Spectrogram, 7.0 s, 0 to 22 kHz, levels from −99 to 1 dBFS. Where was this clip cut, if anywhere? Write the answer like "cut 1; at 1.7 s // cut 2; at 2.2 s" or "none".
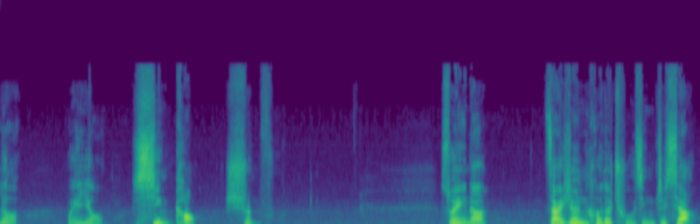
none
